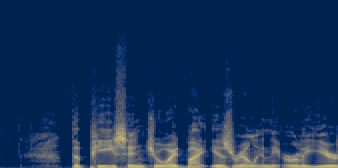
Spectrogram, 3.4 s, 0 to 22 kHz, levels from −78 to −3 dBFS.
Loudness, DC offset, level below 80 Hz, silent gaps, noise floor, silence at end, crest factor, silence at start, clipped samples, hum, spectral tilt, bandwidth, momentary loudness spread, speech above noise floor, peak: -23 LUFS; under 0.1%; -56 dBFS; none; -48 dBFS; 0 s; 18 dB; 0.35 s; under 0.1%; none; -5.5 dB/octave; 13.5 kHz; 7 LU; 25 dB; -6 dBFS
